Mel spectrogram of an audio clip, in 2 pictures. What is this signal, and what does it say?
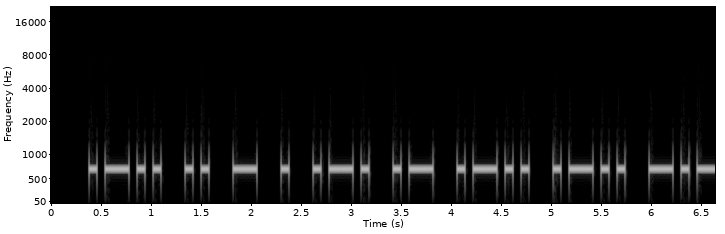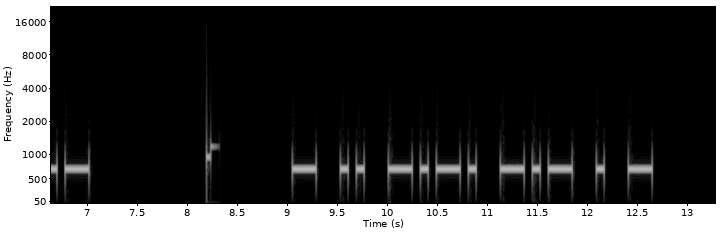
Morse code, heard as a keyed tone, about 15 wpm, 700 Hz. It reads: LITERALLY TICKET
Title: Sentences from Top 1400 Words - New Word Drill - 15wpm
